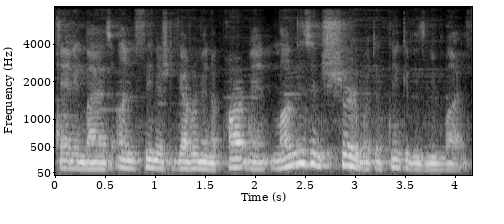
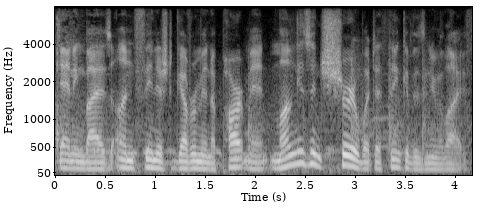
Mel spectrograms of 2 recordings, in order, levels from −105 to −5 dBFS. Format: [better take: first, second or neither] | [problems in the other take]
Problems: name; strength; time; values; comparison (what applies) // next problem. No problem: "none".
second | noise reduction (neural separator model SepFormer DNS4)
